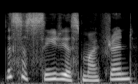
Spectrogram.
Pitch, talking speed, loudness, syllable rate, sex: 235 Hz, 215 wpm, -17 LUFS, 4.8 syllables/s, female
